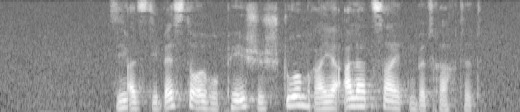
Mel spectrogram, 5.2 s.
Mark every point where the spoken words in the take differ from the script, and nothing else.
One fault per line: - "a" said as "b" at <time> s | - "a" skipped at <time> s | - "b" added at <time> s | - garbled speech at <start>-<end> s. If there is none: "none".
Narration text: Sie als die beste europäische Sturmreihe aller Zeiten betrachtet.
none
